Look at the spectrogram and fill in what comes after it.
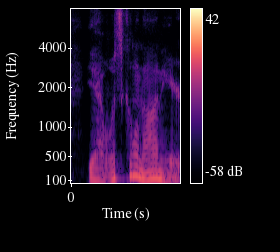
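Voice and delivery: mutter under breath. Describing how he was portrayed, quoting him: mimicking a mutter under breath. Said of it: "almost under his breath".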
